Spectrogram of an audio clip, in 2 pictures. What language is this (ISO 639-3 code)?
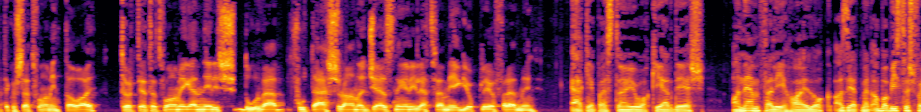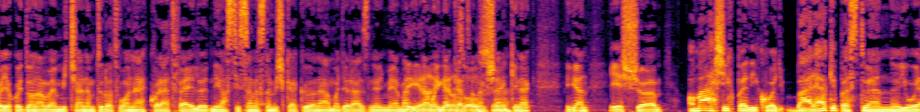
hun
